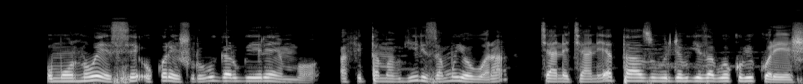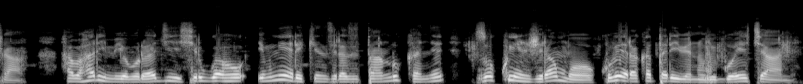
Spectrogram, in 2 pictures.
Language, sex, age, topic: Kinyarwanda, male, 25-35, government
